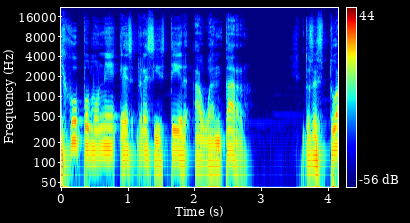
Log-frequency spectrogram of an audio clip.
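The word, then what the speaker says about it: ὑπομονή: sería perseverancia porque la paciencia en griego se pronuncia moné y jupo moné es resistir aguantar entonces tú aguantas tú resistes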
